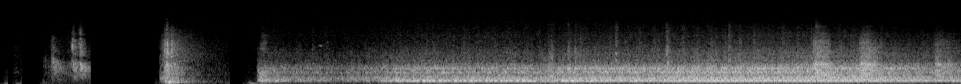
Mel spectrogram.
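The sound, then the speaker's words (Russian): A black open-top Opel Kapitän car drives through town streets, its engine giving a steady, low droning hum that holds evenly after a few brief knocks at the start. “Черный «Опель-капитан» с открытым верхом бежал по знакомым улицам”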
